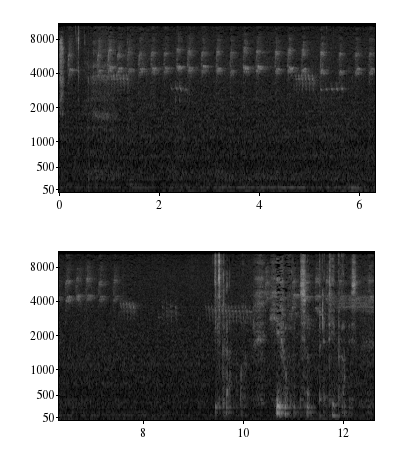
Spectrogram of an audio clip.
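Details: Hand-reared orphan grey squirrel kit named Charlie, roughly a week old when found cold and hungry below his nest in a garden; a steady string of high, thin repeated squeaks for about eight seconds, then louder rustling and handling knocks.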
